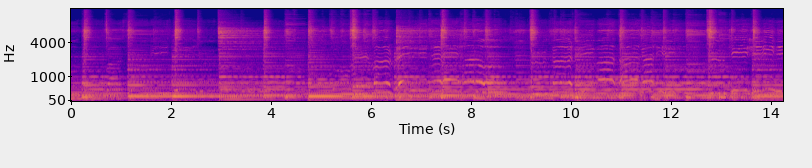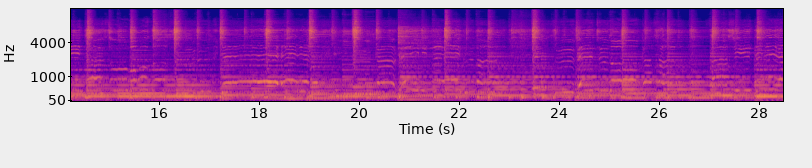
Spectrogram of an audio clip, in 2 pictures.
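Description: Live band music: acoustic guitar strumming with keyboard accompaniment, and a singer's voice carrying the melody from about five seconds in.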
